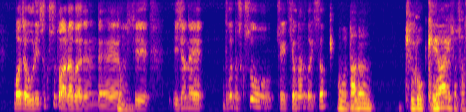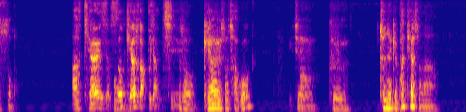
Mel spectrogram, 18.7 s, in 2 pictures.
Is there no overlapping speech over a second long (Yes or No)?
Yes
